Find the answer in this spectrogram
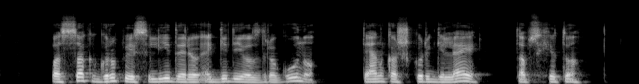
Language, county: Lithuanian, Marijampolė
